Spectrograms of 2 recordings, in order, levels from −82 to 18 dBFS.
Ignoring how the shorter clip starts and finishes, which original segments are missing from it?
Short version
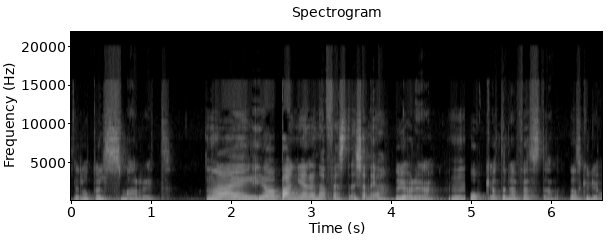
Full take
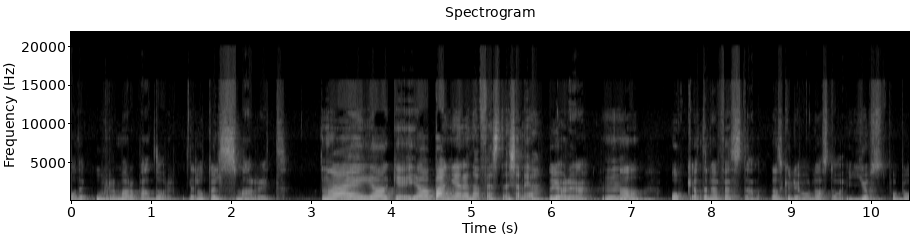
3.7 s to 4.2 s, 6.8 s to 7.4 s

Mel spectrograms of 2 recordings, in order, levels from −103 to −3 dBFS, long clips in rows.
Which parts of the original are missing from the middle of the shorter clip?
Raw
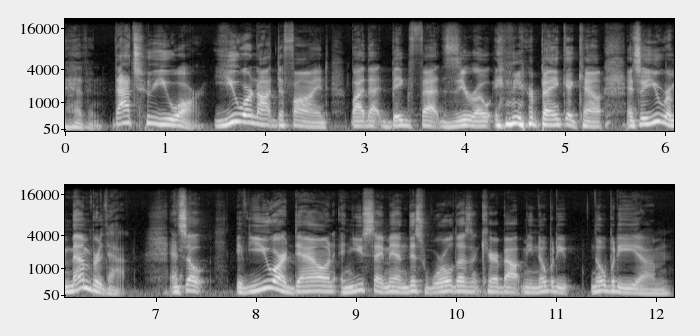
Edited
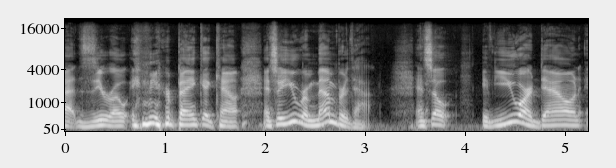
none

